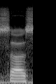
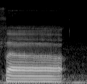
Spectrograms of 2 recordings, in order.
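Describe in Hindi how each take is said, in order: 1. यह plain s आवाज़ से शुरू होता है। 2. यह th आवाज़ से शुरू होता है, ज़बान दांतों के बीच। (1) "ना ही सा से सपेरे वाला सा है" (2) "ज़बान के नोक को ऊपर वाले आगे के दो दांतों के नोक में लगाएंगे"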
